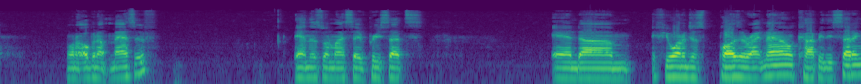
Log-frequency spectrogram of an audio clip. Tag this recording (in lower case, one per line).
speech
